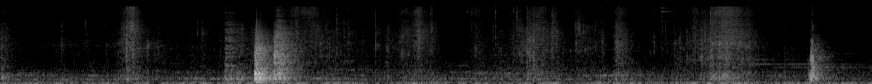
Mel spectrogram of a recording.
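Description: Plastic courier pouch being slit open and pulled apart by hand: a string of short crinkling, tearing rustles, the loudest about two and a half seconds in, with a sharper rustle near the end as a stack of paper booklets is pulled out.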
